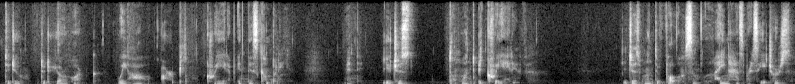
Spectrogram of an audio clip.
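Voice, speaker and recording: A man's voice: fairly low pitch, unhurried. A man doing an ASMR roleplay as an arrogant, impatient, rude boss, with a condescending, demanding manner. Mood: impatient, scornful. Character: arrogant, impatient, rude male boss interviewing a job applicant.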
